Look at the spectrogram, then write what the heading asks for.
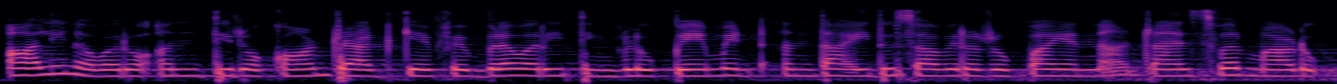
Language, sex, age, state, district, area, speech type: Kannada, female, 18-30, Karnataka, Tumkur, rural, read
